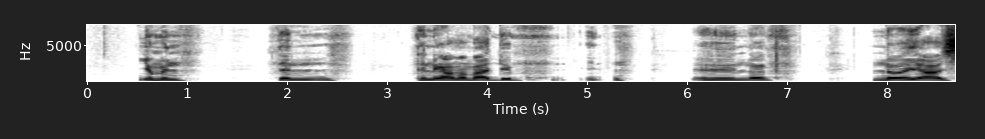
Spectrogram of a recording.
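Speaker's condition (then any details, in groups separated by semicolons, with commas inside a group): Cerebral palsy; uses wheelchair, six wheels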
